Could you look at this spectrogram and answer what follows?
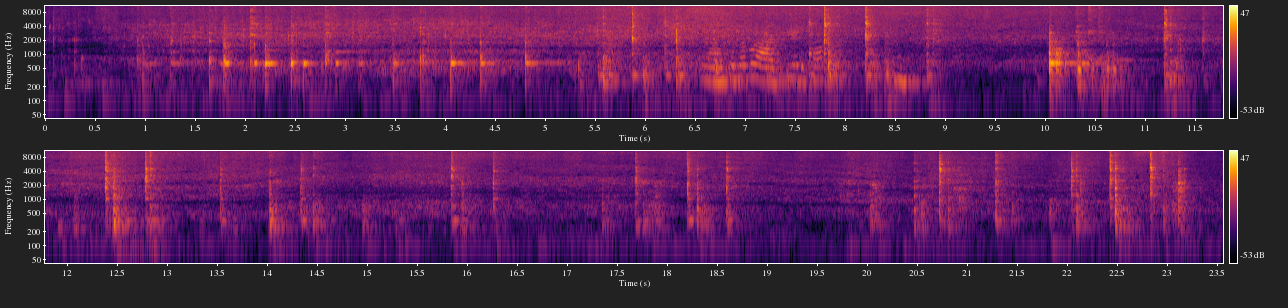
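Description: Chopped tomatoes sizzling in hot oil with onions and green chillies in a pressure cooker, being stirred with a spatula that clicks and scrapes against the metal pot. The sizzle is strongest for the first several seconds after the tomatoes go in, then eases while the spatula strikes continue.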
